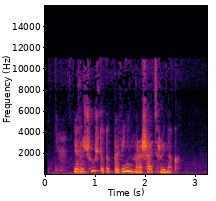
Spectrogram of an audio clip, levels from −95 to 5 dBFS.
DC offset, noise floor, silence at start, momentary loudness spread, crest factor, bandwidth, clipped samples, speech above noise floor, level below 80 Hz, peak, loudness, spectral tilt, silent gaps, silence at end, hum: under 0.1%; -46 dBFS; 0.2 s; 14 LU; 16 dB; 11.5 kHz; under 0.1%; 26 dB; -58 dBFS; -6 dBFS; -20 LUFS; -4 dB/octave; none; 0.6 s; none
